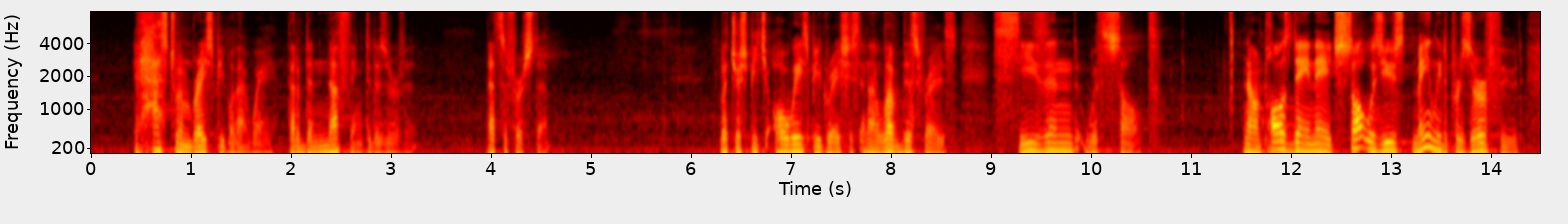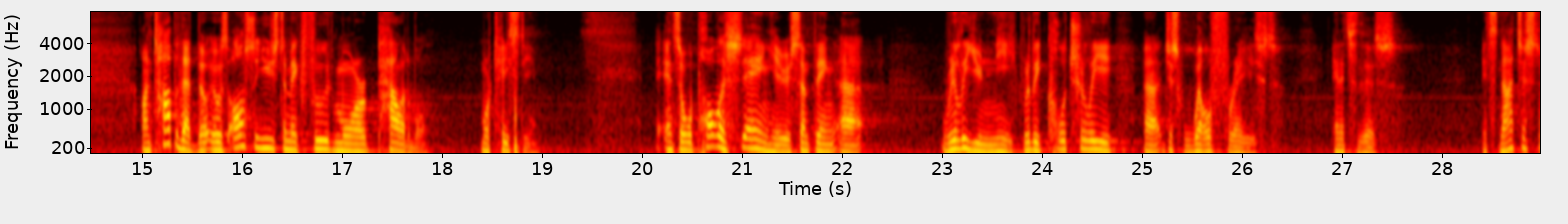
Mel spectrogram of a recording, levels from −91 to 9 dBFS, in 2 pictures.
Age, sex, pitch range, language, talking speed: 20-39, male, 125-160 Hz, English, 175 wpm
